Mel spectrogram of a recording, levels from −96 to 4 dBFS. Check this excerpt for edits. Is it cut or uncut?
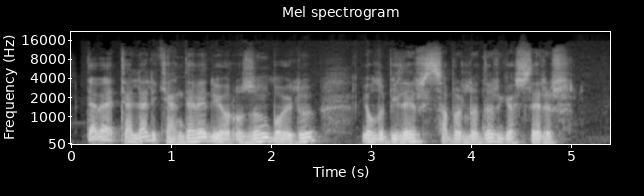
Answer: uncut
